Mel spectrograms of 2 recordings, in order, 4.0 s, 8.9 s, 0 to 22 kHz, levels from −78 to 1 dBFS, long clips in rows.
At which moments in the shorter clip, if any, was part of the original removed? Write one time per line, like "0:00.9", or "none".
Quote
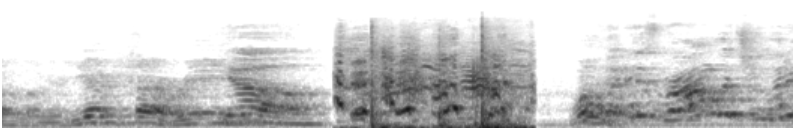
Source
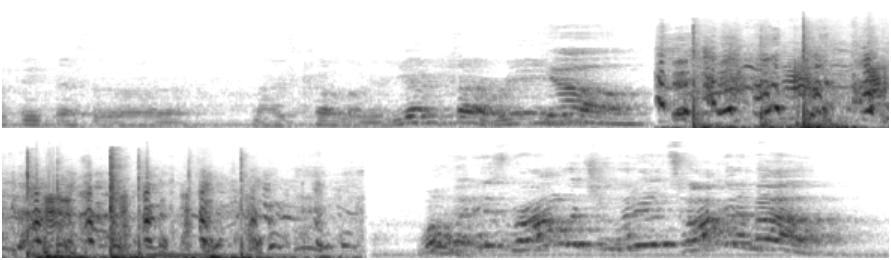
0:02.6

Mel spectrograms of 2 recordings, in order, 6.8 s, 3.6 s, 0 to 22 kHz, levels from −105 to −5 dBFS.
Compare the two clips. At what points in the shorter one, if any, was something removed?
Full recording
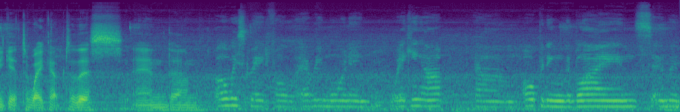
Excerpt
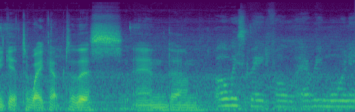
none

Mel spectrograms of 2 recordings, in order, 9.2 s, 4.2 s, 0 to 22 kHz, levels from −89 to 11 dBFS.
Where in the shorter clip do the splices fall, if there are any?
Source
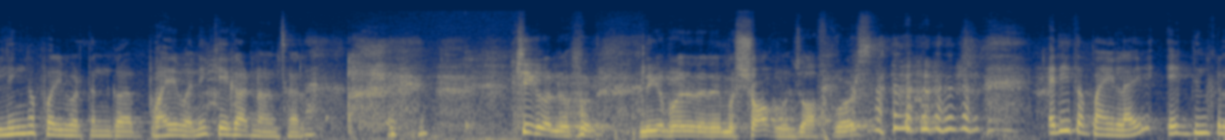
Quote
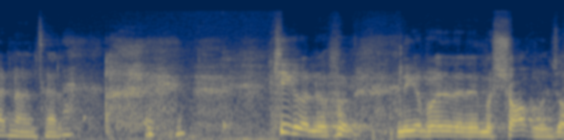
none

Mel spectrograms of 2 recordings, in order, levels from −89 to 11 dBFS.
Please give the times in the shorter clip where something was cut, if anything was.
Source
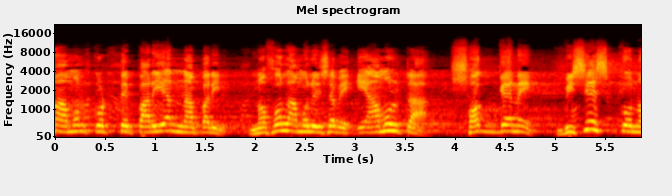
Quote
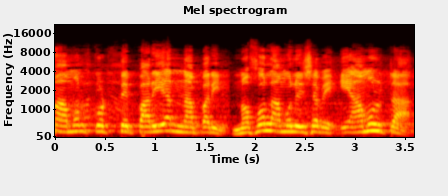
0:01.7

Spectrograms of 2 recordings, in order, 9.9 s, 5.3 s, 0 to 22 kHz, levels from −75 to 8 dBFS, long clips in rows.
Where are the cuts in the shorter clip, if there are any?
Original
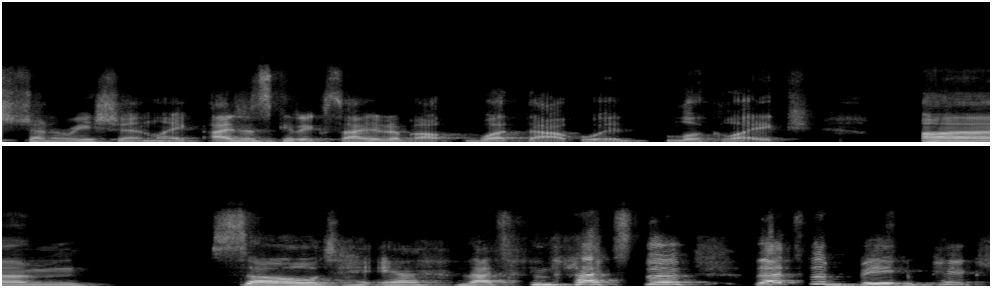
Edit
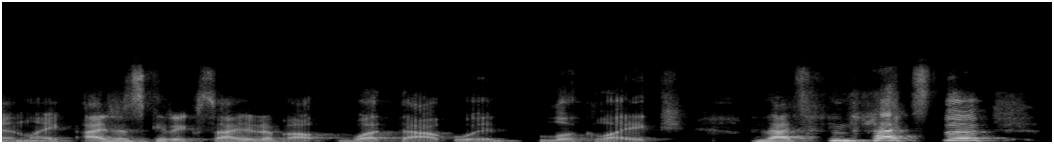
0:03.7

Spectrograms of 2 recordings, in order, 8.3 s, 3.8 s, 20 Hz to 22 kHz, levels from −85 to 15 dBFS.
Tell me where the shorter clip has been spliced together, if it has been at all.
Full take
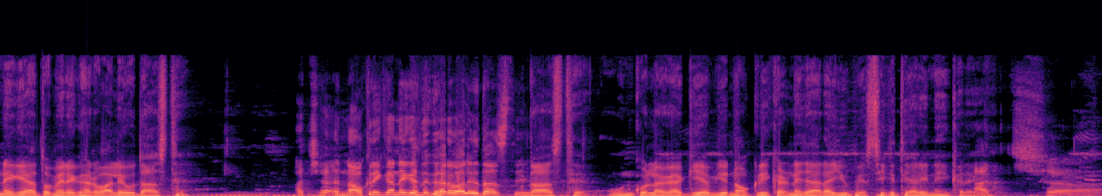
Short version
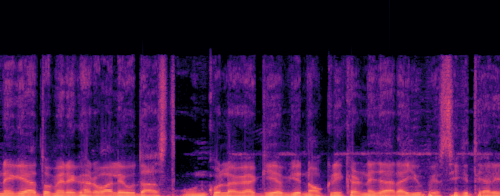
0:01.3

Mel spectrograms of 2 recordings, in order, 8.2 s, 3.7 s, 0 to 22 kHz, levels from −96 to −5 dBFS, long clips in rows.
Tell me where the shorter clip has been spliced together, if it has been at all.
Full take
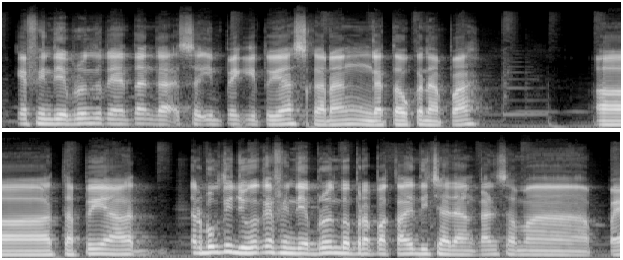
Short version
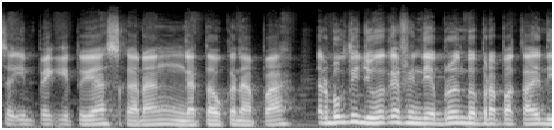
0:02.0

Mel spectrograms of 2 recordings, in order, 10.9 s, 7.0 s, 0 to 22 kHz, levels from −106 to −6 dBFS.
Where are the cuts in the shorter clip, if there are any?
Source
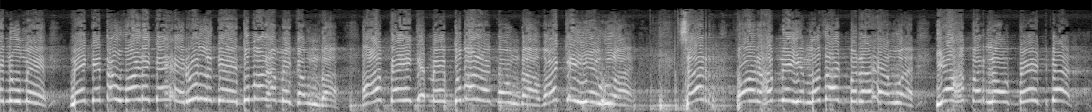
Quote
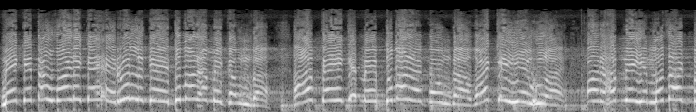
0:05.9

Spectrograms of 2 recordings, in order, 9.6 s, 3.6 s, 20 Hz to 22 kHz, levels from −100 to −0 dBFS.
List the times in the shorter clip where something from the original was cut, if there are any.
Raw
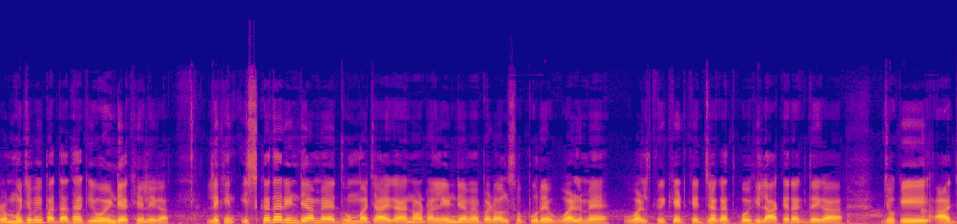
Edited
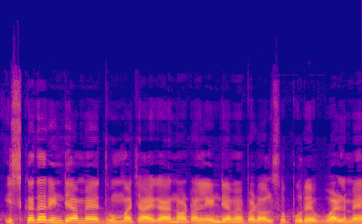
none

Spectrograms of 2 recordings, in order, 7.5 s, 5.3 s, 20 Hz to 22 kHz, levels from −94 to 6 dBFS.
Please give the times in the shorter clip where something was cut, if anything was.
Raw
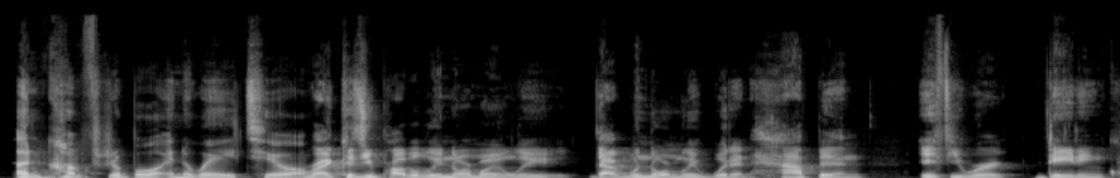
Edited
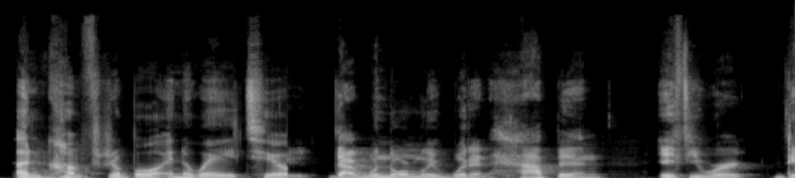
0:01.9

